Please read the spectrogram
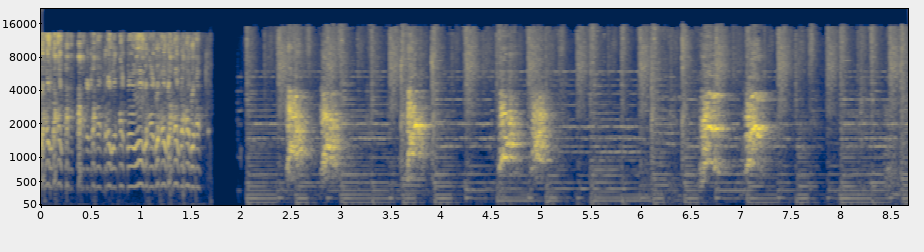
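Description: A small white fluffy dog barking in short pairs of barks, every second or two, over upbeat background music with a steady bass. Before that comes about two seconds of a wavering animal call that cuts off suddenly.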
